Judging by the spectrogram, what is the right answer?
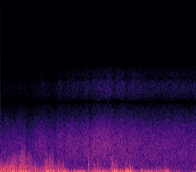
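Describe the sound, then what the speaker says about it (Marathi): Strong gusting wind at Korigad fort near Lonavala during a misty monsoon trek, a loud, steady broadband roar buffeting the microphone throughout, with no speech. "हवा एवढा जोरात आलेली आहे की मला पण मागं येत आहे"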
